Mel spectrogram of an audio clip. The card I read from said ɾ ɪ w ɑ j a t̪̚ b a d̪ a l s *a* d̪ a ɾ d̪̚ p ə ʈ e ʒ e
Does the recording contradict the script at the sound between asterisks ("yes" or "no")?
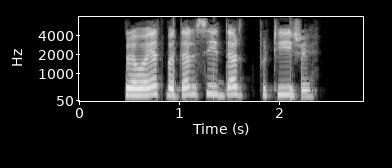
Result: yes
